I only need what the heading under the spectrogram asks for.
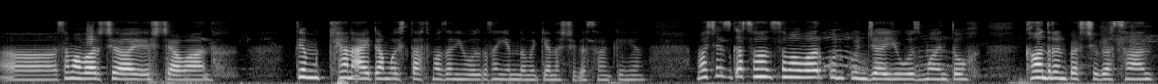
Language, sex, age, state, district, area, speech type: Kashmiri, female, 18-30, Jammu and Kashmir, Srinagar, rural, spontaneous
